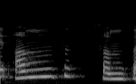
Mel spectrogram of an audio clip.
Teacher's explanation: अनुस्वार का उच्चारण नाक से किया जाता है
